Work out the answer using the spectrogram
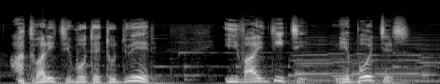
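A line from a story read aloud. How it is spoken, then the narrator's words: Breathless whisper. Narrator (Russian): тяжело перевел дух и сказал шепотом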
